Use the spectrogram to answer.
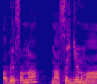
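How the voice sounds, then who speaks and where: A woman's voice: on the low side, unhurried, a little mellow, a little hiss or hum, lightly acted. A woman voicing a scheming, boastful, wealthy middle-aged father in a cartoon. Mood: smug. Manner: boastful, dismissive. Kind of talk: animated cartoon voice acting.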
